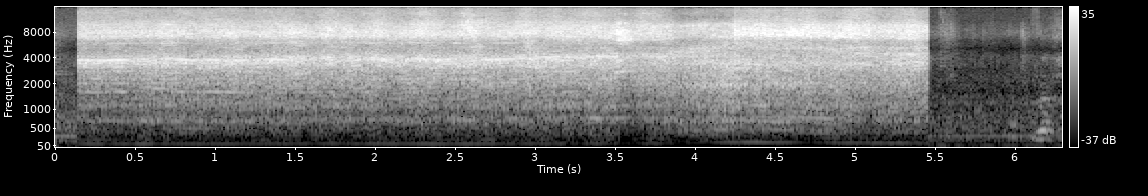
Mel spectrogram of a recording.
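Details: Homemade 4x36 belt sander test run: steady high whirring belt hum with a low even drone and light regular ticking from the belt joint, then cut off; runs normally and tracks square.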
